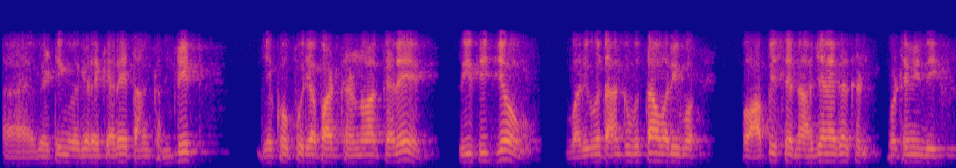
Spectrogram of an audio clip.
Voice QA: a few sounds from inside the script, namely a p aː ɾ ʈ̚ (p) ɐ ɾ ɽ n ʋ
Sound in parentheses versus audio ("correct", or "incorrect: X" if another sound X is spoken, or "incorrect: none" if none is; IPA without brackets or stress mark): incorrect: k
